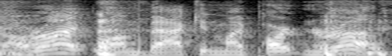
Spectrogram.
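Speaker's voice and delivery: high, loud, defiant delivery.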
